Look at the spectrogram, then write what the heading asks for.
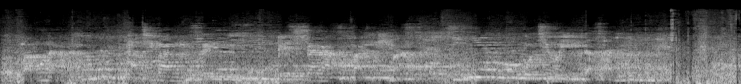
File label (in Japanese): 到着放送, 池袋駅; ダイヤ乱れの中、始発電車到着です。; 山手線; 上野・東京方面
